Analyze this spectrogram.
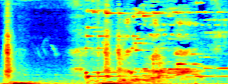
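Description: A springy pad boings as a cartoon fox bounces on it.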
